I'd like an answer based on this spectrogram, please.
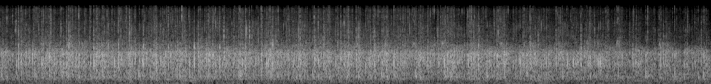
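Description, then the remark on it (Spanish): A crowd claps steadily and loudly for several seconds for the wife of the governor of the state of Puebla, a dense, continuous wash of applause with no speech over it. “Asimismo, pido un aplauso para su esposa, que ha sido su compañera de muchas batallas,”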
